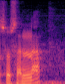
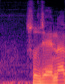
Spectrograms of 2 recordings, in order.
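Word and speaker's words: Susanna: Hamnet बेटा था, Judith और सुसन्ना, सुजैना भी कुछ लोग पढ़ते हैं, बट मैं हमेशा कहता हूँ कि स्पेलिंग याद करने के लिए अपने हिसाब से प्रोनाउंसिएशन करिए।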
